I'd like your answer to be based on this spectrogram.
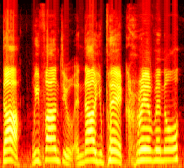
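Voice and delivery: lightly put-on Russian accent, menacing; hammy Russian cop catching a criminal; mock Russian accent. Russian-accented detective threatens the caught criminal, mock accent. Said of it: "You are Russian".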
